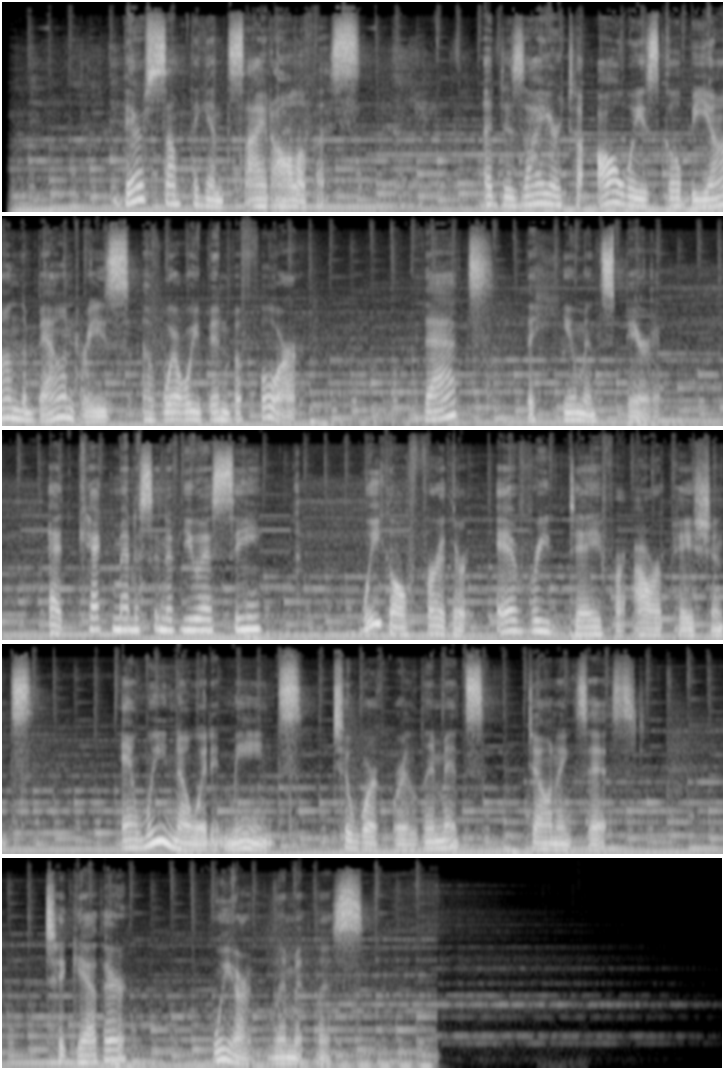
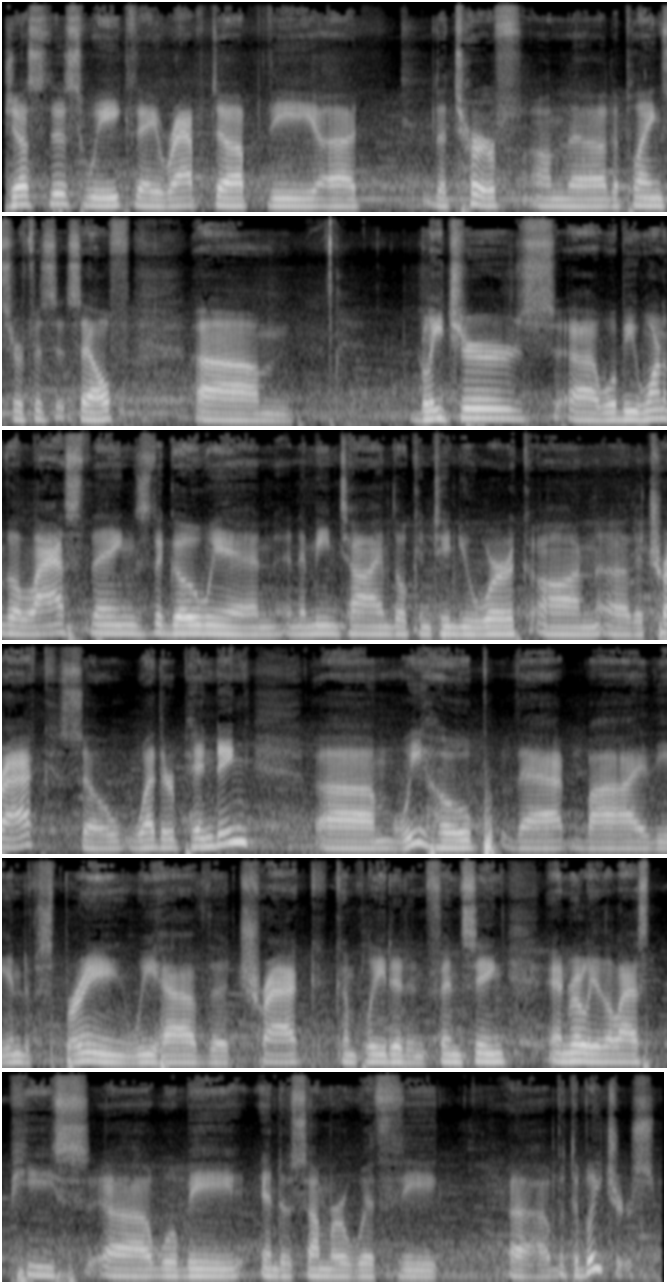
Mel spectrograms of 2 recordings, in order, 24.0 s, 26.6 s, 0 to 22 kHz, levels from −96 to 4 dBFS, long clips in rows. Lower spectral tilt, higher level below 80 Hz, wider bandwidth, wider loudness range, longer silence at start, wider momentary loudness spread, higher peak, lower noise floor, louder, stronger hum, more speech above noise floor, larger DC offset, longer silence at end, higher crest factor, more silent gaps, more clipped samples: second, -4.5 dB/octave vs -6 dB/octave; first, -28 dBFS vs -44 dBFS; about the same, over 20 kHz vs over 20 kHz; about the same, 4 LU vs 2 LU; about the same, 0.05 s vs 0 s; first, 16 LU vs 9 LU; first, 0 dBFS vs -6 dBFS; first, -66 dBFS vs -43 dBFS; first, -14 LUFS vs -21 LUFS; neither; first, 52 dB vs 22 dB; neither; first, 1.9 s vs 0 s; about the same, 16 dB vs 16 dB; neither; neither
